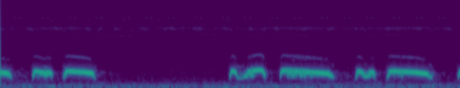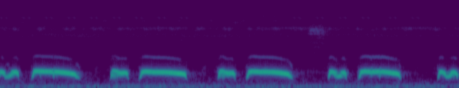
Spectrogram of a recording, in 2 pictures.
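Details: Luring call for trapping wild doves: after a short pause, paired coos repeat steadily, a brief wavering note then a longer falling one, about once a second, over a faint constant high-pitched hum.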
